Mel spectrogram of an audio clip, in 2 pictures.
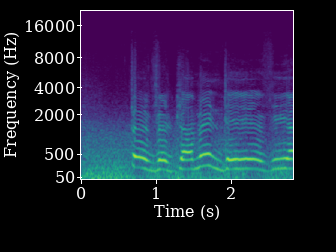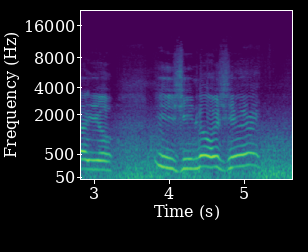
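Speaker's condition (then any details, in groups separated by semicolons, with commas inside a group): Cerebral palsy; from birth, birth complication with forceps delivery, all four limbs affected, muscle atrophy in hands and legs, drives automatic car; age 36; speech slightly affected, some difficulty speaking but understood perfectly, once not understood by phone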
